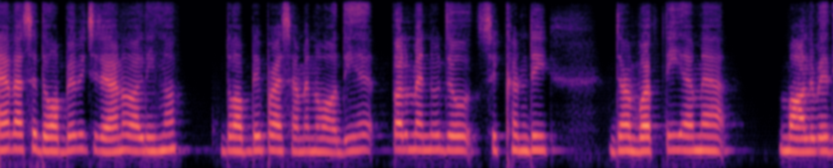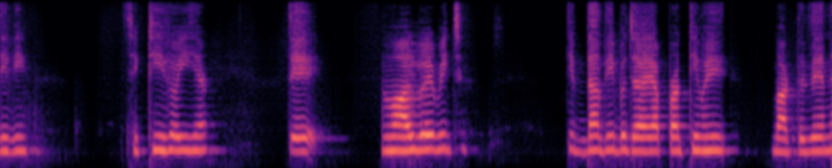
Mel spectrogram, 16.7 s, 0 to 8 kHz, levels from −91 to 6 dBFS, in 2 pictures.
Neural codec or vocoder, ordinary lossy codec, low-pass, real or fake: codec, 16 kHz, 0.5 kbps, X-Codec, HuBERT features, trained on balanced general audio; none; none; fake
